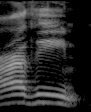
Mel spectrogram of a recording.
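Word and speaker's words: عظيم: এখানে আমরা পড়ার সময় প্রায় একটা ভুল করে থাকি, আমরা এটাকে আজিম বলি। আমরা আজিম বলি, আসলে আজিম না, এটা হচ্ছে আজিম। জিম নয়, জিম, ও সুবহানা রব্বিয়াল আযীম, সুবহানা রব্বিয়াল আযীম।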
